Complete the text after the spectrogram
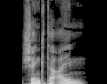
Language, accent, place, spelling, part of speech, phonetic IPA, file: German, Germany, Berlin, schenkte ein, verb, [ˌʃɛŋktə ˈaɪ̯n], De-schenkte ein.ogg
- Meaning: inflection of einschenken: 1. first/third-person singular preterite 2. first/third-person singular subjunctive II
